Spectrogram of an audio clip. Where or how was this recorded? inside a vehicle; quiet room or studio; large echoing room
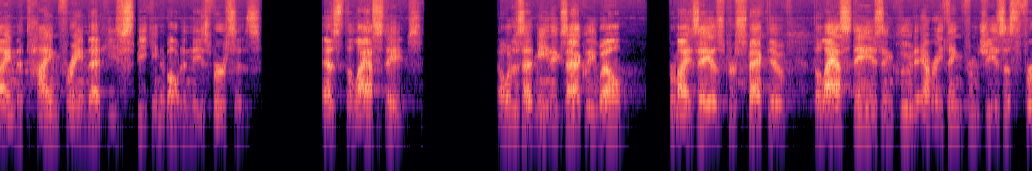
large echoing room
